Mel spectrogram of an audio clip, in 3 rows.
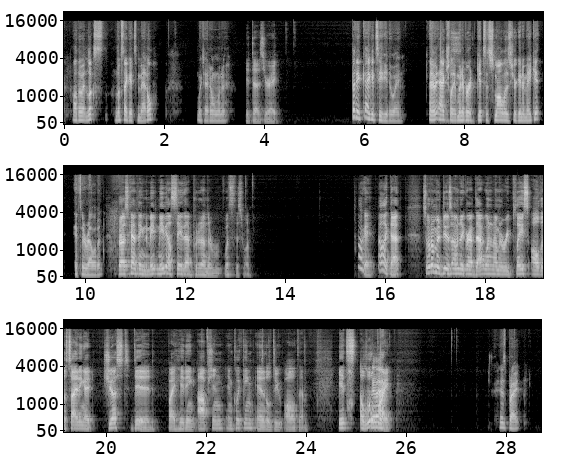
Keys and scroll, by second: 25.9 space.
